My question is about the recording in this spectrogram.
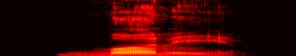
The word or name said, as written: money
